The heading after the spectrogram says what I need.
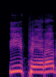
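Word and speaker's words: Seafarer: सी फेरर भी बोलते हैं।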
